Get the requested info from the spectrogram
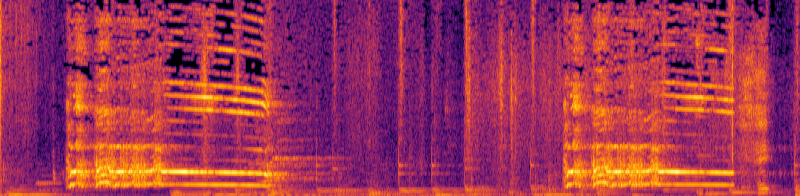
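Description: Rooster crowing twice, two long cock-a-doodle-doo calls a few seconds apart, each sliding slightly down at its end.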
